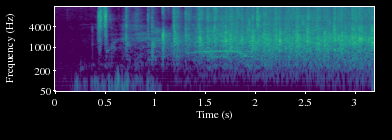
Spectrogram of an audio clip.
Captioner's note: applause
